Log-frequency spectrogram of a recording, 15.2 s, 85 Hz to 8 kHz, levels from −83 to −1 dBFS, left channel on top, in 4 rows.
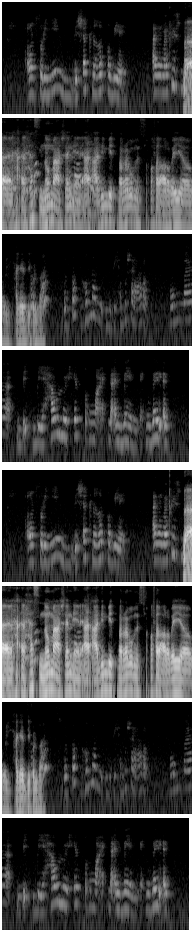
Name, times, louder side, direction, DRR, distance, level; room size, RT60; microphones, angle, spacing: voice 1, 0.5-2.5 3.0-4.5 5.1-5.8 8.1-8.5 8.8-10.5 10.9-14.7, left 1 dB, 15° left, 0.5 m, -42 dB
voice 2, 3.6-8.4, right 7 dB, 75° right, 0.3 m, -23 dB
2.6 x 2.1 x 2.3 m
head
